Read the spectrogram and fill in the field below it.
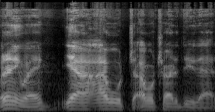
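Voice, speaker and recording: On a very clean recording with a silent background, a man speaks at a moderate pace in a fairly low pitch with fairly even intonation. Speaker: live streamer. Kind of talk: live stream chat. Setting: live stream. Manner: throat clearing.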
